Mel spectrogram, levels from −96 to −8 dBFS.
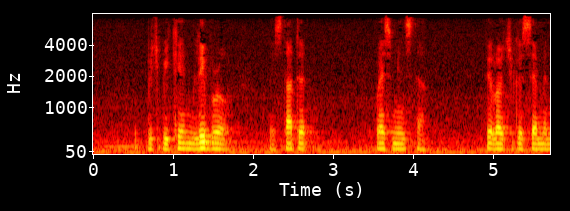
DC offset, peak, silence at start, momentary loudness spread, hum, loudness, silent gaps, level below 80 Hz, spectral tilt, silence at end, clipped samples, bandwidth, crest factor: under 0.1%; -14 dBFS; 0 s; 23 LU; none; -35 LUFS; none; -54 dBFS; -6.5 dB/octave; 0 s; under 0.1%; 8 kHz; 22 dB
